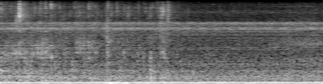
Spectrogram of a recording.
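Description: Water tipped slowly into a pita wrap dough mix, a steady, quiet liquid pour with faint splashy flickers running throughout at close range, no voices over it.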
